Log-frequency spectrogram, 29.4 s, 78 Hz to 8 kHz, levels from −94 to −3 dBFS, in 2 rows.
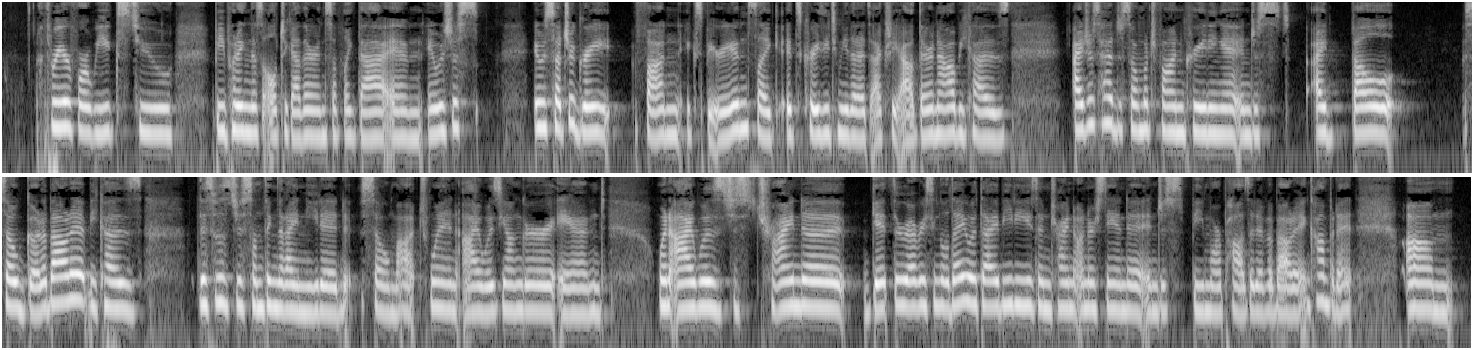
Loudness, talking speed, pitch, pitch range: -17 LUFS, 195 wpm, 230 Hz, 215-245 Hz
